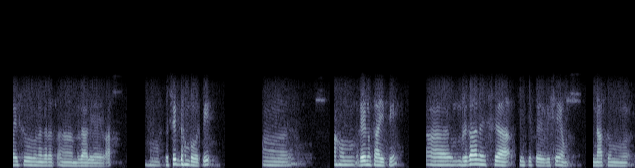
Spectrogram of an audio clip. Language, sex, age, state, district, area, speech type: Sanskrit, female, 60+, Karnataka, Mysore, urban, conversation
